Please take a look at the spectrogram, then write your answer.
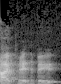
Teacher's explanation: I don't feel like many people pronounce the T on boot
